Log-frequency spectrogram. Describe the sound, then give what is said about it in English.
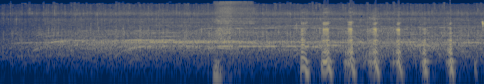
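A crowd murmurs and calls out, then applause breaks into a run of about eight sharp, evenly spaced claps over the chatter, loud and rhythmic toward the end. “Round of applause. Did you hear that?”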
